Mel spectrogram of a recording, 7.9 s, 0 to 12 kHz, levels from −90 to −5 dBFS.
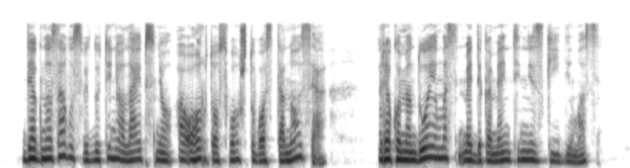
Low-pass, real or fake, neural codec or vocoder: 7.2 kHz; real; none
